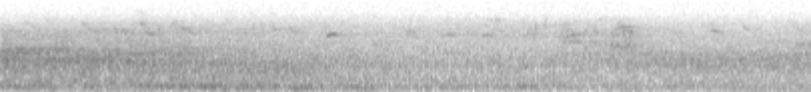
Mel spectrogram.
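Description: Faint outdoor ambience: a steady background hiss with a few short, high bird chirps scattered through the middle and later part.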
